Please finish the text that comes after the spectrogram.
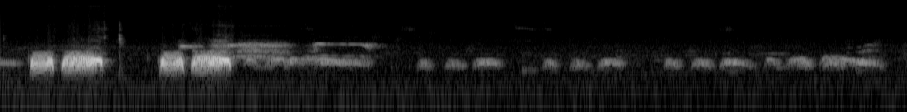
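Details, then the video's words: Spotted dove kept as a stimulating decoy bird, cooing to train other doves' voices. Two loud phrases of short throaty notes ending in a long drawn coo, followed by a run of soft, brief coos from a quieter dove. "Tiếng cu thúc gù hay, Luyên giọng cu gáy mỗi ngày"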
